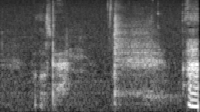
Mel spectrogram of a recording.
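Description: A woman's voice, soft and breathy: two short half-whispered utterances, then a voiced word beginning near the end.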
